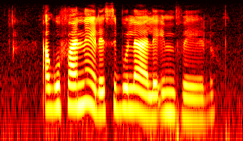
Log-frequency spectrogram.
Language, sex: Swati, female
